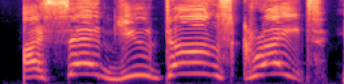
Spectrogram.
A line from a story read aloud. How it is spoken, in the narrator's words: he shouted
